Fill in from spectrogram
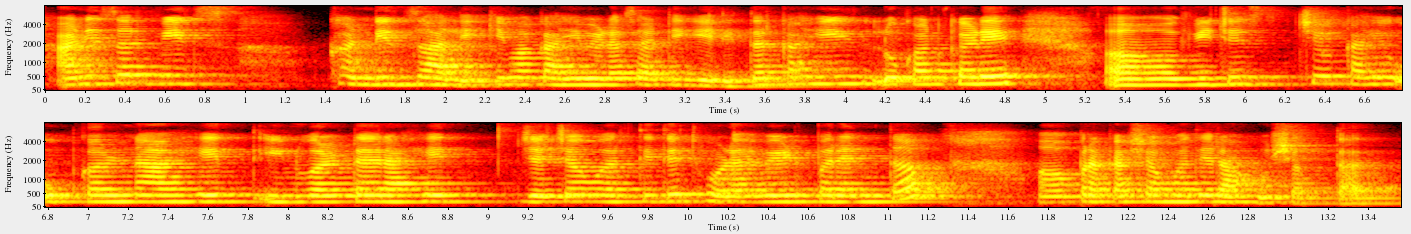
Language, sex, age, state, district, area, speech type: Marathi, female, 18-30, Maharashtra, Akola, urban, spontaneous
